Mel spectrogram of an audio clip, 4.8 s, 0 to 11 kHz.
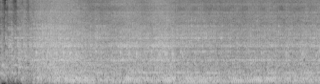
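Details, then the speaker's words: Series 3 Land Rover starting on a brand-new cheap knock-off carburettor after tuning, smoking heavily: fires up and idles unevenly, lumpy and wavering beat; rough rich running from a faulty carburettor. "camera doesn't really pick it up but she's smoking like an oil fire i mentioned that this is a brand new carburetor and it is but these cheap knock-off carbs don't exactly have a good reputation"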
